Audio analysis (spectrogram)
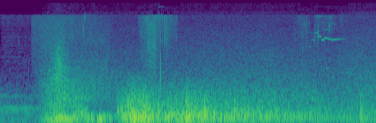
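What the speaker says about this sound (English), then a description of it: "There's still a thunderstorm going on, huh?" A thunderstorm in Assassin's Creed rumbles as a deep, rolling roar that swells after a brief quiet start and stays steady and heavy, with faint whooshing gusts over the low rumble.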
